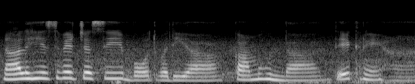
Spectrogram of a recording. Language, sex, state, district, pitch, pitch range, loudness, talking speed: Punjabi, female, Punjab, Kapurthala, 220 Hz, 190-265 Hz, -17 LUFS, 175 wpm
